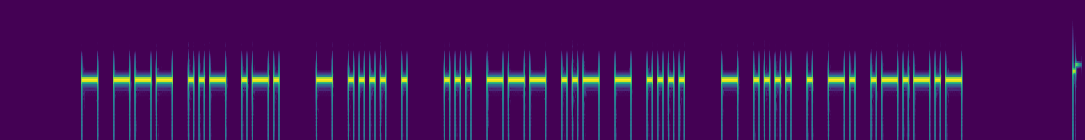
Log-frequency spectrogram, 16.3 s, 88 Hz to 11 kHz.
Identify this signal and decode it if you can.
Morse code, heard as a keyed tone, about 15 wpm, 700 Hz. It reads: TOUR THE SOUTH THEN.
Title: Sentences from Top 1400 Words 15wpm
